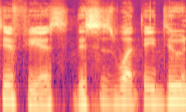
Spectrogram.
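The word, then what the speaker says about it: CFIUS: commonly pronounced epheus this is what they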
